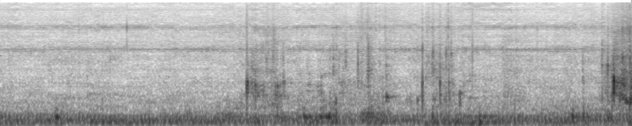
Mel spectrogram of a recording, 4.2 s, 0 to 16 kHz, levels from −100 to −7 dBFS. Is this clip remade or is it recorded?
remade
